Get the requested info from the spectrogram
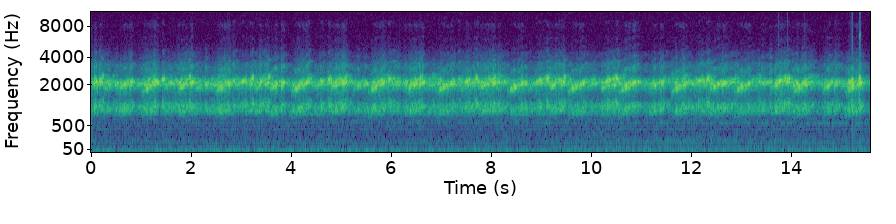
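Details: Spring wetland frog chorus recorded live beside a house: countless overlapping croaks merge into a steady, throbbing double-toned trill that swells and dips slightly but never pauses. No other animals or people heard.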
